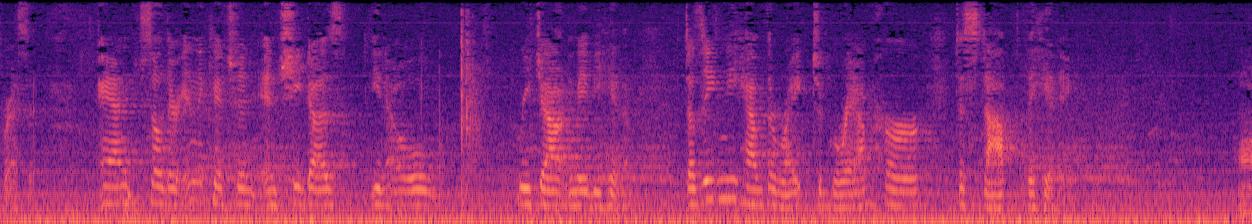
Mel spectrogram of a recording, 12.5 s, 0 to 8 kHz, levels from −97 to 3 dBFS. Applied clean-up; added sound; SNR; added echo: none; Accelerating, revving, vroom; 16 dB; none.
